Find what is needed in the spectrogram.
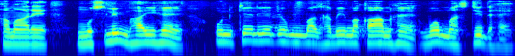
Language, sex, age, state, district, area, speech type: Urdu, male, 30-45, Uttar Pradesh, Ghaziabad, urban, spontaneous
